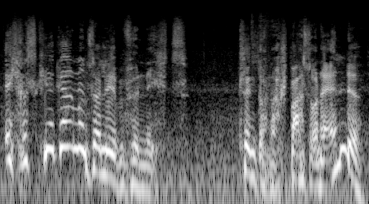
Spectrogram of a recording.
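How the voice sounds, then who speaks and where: A man's voice: on the high side, huge pitch swings, normal speed, a little hiss or hum. A man playing a grumpy, sarcastic, wisecracking pilot in a German audio drama. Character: grumpy, wisecracking male pilot with gambling habit.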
